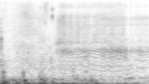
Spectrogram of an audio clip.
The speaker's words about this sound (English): one of the bees is in the bottom of this little pot with a kind of grid at the bottom with some of its legs poking out, which I think means he's now ready to take the tarsi clipping.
